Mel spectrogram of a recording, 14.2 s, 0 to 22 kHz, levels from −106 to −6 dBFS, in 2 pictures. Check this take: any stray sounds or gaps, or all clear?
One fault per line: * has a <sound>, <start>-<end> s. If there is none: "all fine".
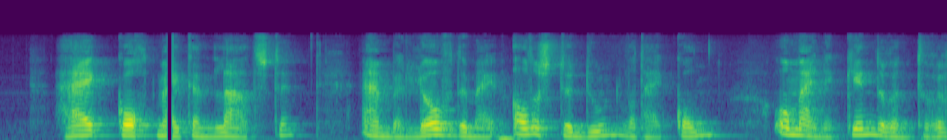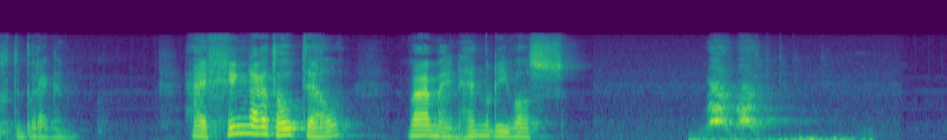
* has a dropout, 1.2-1.3 s
* has a bark, 12.3-13.7 s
